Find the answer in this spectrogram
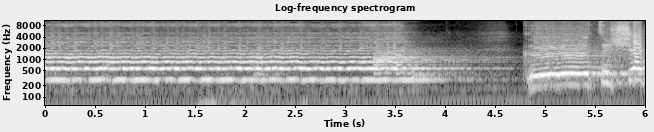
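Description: Male voice singing a naat: a long held note fades out about four seconds in, and a new line begins near the end with a wavering pitch.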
